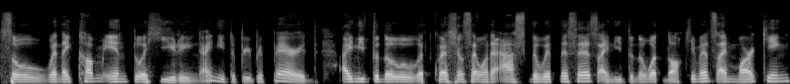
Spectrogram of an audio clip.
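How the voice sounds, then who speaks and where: A man with a non-native accent at a fairly quick pace and fairly even intonation, in dry, close sound with no echo and a quiet background. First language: not English. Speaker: lawyer and improviser. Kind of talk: casual chat.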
